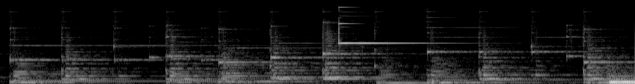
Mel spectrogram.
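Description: Soft tinkling music of single chiming notes, about two a second, each fading away, with low bass notes joining in the second half. About three seconds in a long high ding rings for about a second.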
